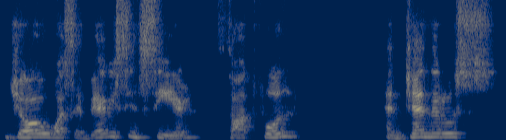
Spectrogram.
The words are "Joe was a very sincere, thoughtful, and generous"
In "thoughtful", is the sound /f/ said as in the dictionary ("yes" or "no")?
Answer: yes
